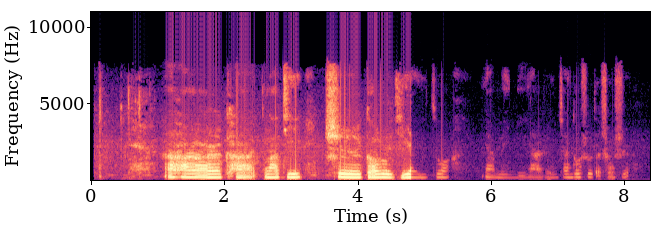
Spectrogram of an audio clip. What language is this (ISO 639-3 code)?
zho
